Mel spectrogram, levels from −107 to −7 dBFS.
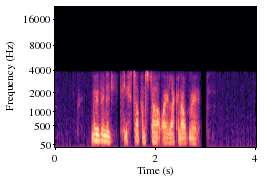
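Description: Throughout, the speech sounds thin, buzzy and synthetic, with nothing above 4 kHz and heavy codec damage. This is the AMR narrowband mobile codec at work. The signal is cut down to telephone bandwidth, and the voice is rebuilt from a simple model of the vocal tract excited by a handful of pulses. The depth of the damage points to a low bitrate of around 5.9 kbps.

From 1.14 to 1.36 s the voice smears into a drawn-out, warbling tone that sags in level and briefly drops away. It returns rough and weak. These are lost AMR speech frames. When the audio fails to arrive intact, the decoder keeps repeating its last good pitch and vocal-tract settings at falling gain. About 180 ms is missing here, which fits roughly nine frames.

A longer gap follows at 2.78 to 3.05 s. The smearing stretches further and fades fully to silence before the speech recovers. This time about 260 ms is lost, which suggests around thirteen consecutive frames.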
